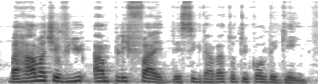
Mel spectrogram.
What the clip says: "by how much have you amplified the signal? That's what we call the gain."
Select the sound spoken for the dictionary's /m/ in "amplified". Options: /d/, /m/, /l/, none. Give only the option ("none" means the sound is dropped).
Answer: /m/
